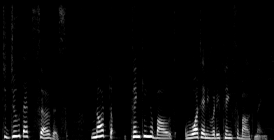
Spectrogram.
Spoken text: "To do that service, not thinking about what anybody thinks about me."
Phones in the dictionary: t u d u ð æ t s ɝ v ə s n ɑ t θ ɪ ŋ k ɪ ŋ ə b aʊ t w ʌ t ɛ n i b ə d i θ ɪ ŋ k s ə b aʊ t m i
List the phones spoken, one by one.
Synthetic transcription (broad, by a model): t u d u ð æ t s ɝ v ə s n ɑ t t ɪ ŋ k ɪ ŋ ə b aʊ t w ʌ t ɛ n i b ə d i t ɪ ŋ k s ə b aʊ t m i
